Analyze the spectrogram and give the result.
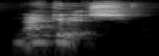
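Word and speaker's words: Natchitoches: this slightly differently but this is the louisiana pronunciation of that one yeah not your topic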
